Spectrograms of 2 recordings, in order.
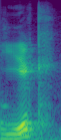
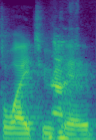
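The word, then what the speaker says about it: YIIK: came out last year or the year before called Yik. It's pronounced Y2K, but it's Yik because it's supposed to be the year 2000, like the Y2K bug.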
